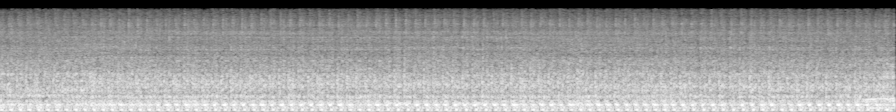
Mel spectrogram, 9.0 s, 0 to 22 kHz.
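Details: 2015 Kawasaki KLR 650 single-cylinder, warm, after adjusting the choke that wouldn't stay open and caused hard starting: steady even thump at settled idle, no stumbles; idle now proper.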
